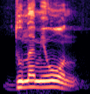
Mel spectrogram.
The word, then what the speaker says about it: дунамион: Я вам говорю, как есть сейчас – Сил – это дунамион слово. Дунамион, название, точнее ударение на А. Дунамион, запомните.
